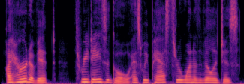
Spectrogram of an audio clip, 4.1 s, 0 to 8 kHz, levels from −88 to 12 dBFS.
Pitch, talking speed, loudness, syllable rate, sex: 200 Hz, 220 wpm, -18 LUFS, 5.7 syllables/s, female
